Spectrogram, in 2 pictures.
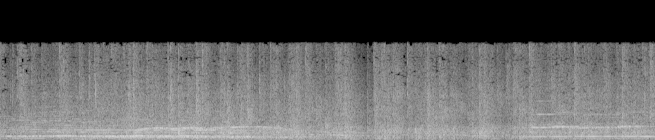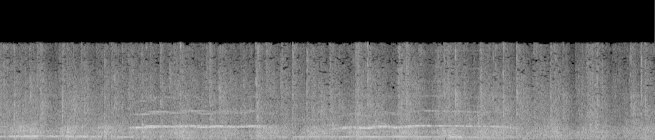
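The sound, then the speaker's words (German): A large audience claps loudly and steadily for a guest for the full stretch, a dense wash of applause with several sharp whistles and a few cheers rising above it. “Ich würde sagen, wir geben jetzt nochmal den lautesten Applaus des heutigen Abends für unseren Gast.”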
